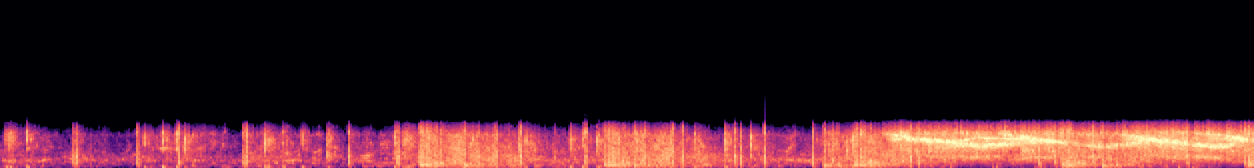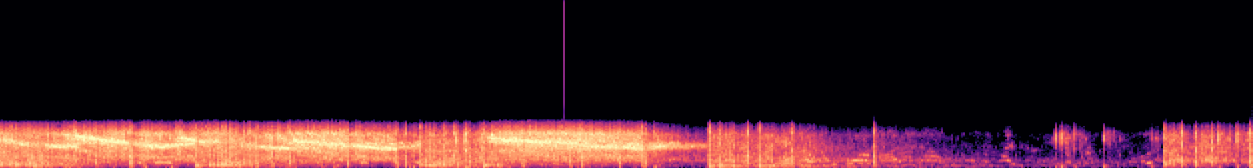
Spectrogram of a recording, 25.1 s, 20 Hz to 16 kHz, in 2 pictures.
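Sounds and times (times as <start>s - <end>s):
fireworks crackling and popping: 0.0s - 25.0s
falling firework whistles: 8.5s - 19.8s.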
